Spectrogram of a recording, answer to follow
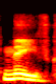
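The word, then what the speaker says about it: Niamh: N-I-K-A-M-H. – N-I-K-A-M-H. But it's pronounced Nick. – Yeah, because it's like Neve. Because Neve in Irish is spelled N-I-A-M-H, I believe, or along those lines.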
